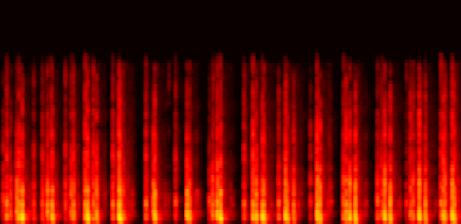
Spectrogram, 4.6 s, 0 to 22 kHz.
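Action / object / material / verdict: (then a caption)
tap / small printed cardboard box / cardboard / none. A small, hollow, white printed cardboard box is held in both hands and tapped with long nails, giving 21 quick, dry taps that fall in uneven bursts of two or three. Each tap is a sharp papery click centered in the mids around 700 Hz with a bright edge. The taps have no low end and almost no ring.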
